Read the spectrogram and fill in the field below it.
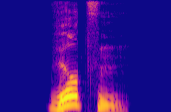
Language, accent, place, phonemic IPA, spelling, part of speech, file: German, Germany, Berlin, /ˈvʏʁt͡sən/, würzen, verb, De-würzen.ogg
- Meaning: to season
